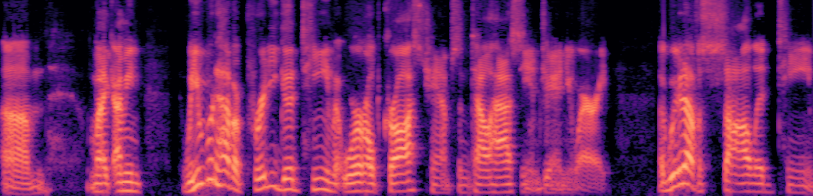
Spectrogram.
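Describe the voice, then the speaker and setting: A man speaks with a Southern US accent and lively intonation. Vocal fry runs through his voice. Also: medium pitch for a man, moderate pace. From Florida. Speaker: distance runner and running coach. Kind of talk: casual interview chat.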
